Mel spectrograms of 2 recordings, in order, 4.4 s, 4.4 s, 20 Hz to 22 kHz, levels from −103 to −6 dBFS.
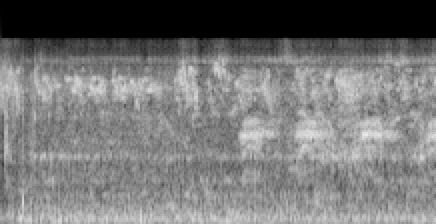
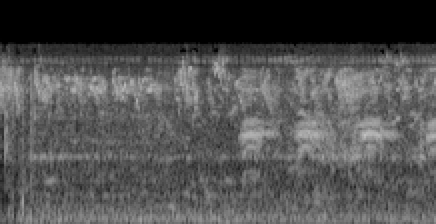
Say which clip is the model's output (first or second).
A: first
